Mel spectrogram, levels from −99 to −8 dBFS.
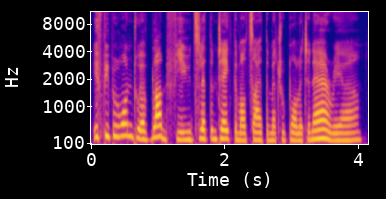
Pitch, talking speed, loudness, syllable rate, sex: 205 Hz, 215 wpm, -18 LUFS, 5.7 syllables/s, female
